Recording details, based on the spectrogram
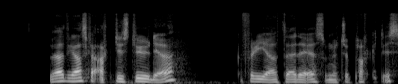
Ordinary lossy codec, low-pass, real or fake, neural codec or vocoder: none; none; fake; codec, 24 kHz, 1 kbps, SNAC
